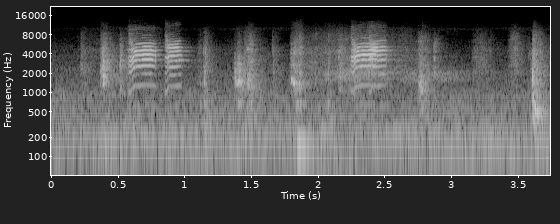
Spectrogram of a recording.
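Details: Caged zebra finches, parents busy feeding their newly hatched young with three older juveniles nearby, recorded 3 March 2023; short nasal honking beeps given singly and in pairs, irregularly spaced, with soft clicks between.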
